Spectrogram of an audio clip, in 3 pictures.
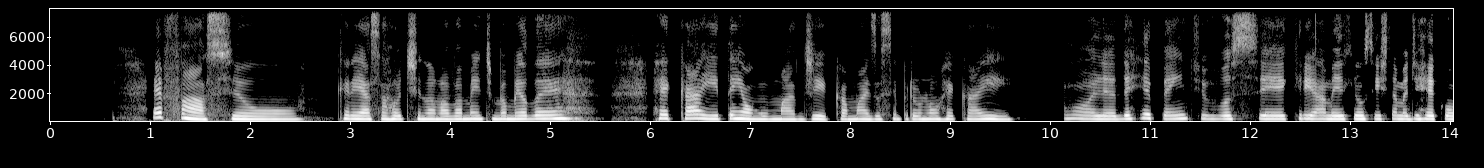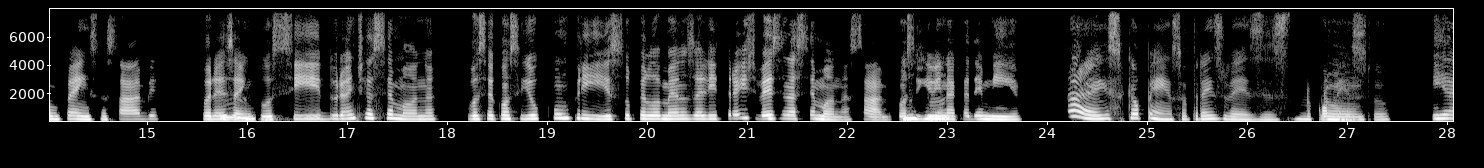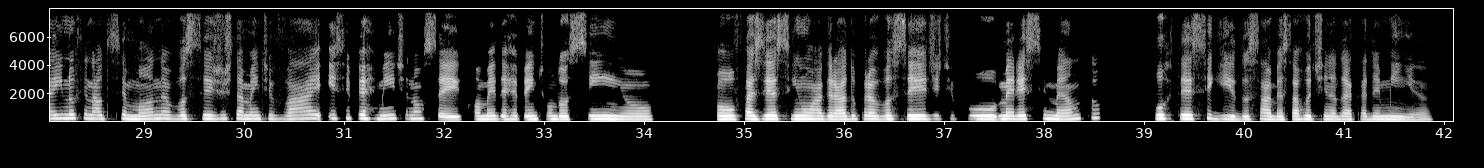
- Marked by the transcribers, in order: chuckle; tapping
- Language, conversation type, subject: Portuguese, advice, Como criar rotinas que reduzam recaídas?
